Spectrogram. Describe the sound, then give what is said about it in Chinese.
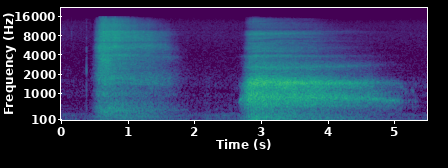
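Deep breathing from a person: two long, drawn-out breaths separated by a short pause, the second louder and longer than the first, heard alone without talk. “深深的呼吸”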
